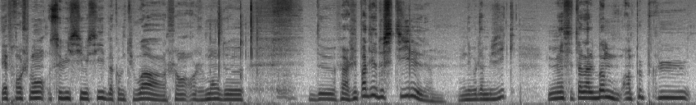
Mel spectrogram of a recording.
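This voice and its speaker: A man's voice: normal speed, slight background noise. A man chatting casually and enthusiastically to his viewers as he shows off his vinyl collection, talking to them like friends. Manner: animated, with sudden rises and drops in pitch and loudness. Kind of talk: casual unboxing vlog.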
